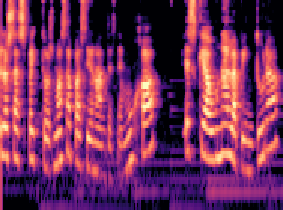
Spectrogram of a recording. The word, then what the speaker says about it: Mucha: tenemos que hablar de alfons mucha o como estaría mejor pronunciado alfons moja fue el máximo exponente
